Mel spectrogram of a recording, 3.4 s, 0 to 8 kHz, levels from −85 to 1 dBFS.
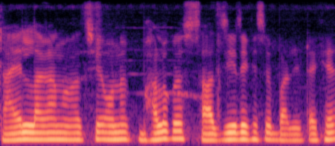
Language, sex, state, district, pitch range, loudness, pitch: Bengali, male, West Bengal, Jhargram, 130-145 Hz, -15 LUFS, 140 Hz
